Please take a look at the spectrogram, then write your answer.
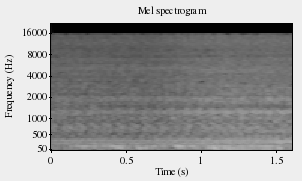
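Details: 2007 first-gen Toyota Vios petrol engine, recorded in the engine bay: low steady hum with an even beat and no ticking or knocking; quiet, healthy idle with a full coolant reservoir.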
